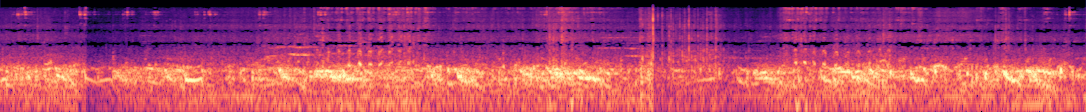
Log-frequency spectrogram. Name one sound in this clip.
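A large flock of pigeons coos continuously close by.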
